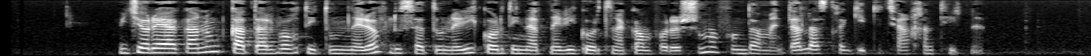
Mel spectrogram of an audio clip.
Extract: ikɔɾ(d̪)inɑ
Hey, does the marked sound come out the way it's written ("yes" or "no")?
yes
